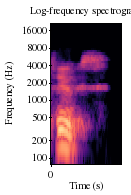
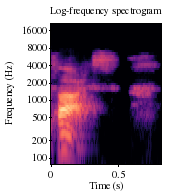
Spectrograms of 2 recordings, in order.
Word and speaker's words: Fuchs: Oh, actually, my name is Mr. Fox. So, oh, I'm so sorry. It's an understandable mistake. Fuchs, Fox, kind of sounds the same, especially if you're pronouncing an Israeli accent, I imagine.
